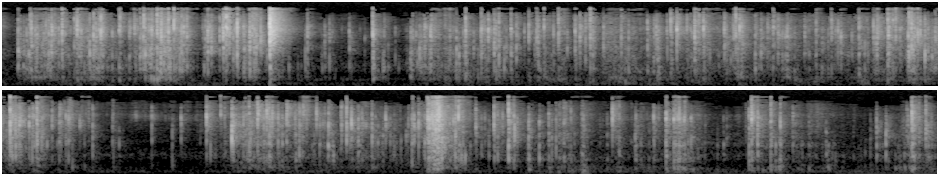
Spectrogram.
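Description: Gloved hands tear further into a partly opened orange plastic-film packet of Asda Mini Jelly Babies and crinkle it. A dense run of bright, crackly crinkling and tearing noise carries almost no low end. Sharper, louder rips stand out near the start and again later in the clip.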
